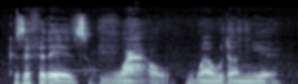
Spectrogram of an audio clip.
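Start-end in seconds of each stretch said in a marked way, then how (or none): 0.9-2.7 very slow, drawn-out, condescending, patronizing tone. Complimenting someone on their model build: sounding patronizing. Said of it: "that actually sounded really patronizing".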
